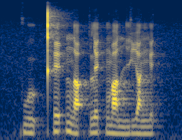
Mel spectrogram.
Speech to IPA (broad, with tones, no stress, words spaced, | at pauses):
kwu˨˩ʔkʰe˦˥ʔ na˨˩ʔple˥˩k̚ ma˧nji˧a̯ŋe˦˥k̚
